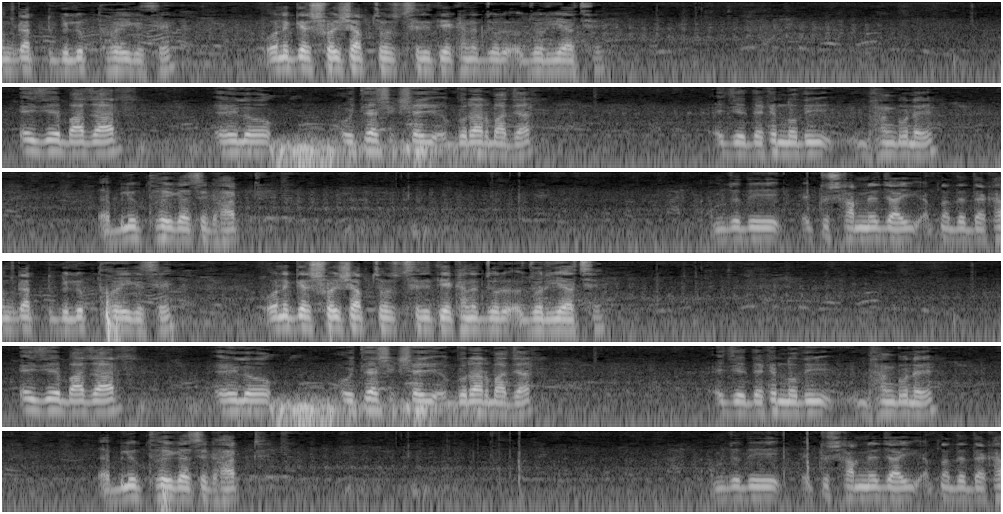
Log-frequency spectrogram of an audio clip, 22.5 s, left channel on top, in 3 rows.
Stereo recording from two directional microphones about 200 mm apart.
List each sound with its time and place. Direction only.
0.0 s a man's voice: centre (ahead or behind)
0.7 s a man's voice: 15° right (ahead or behind)
7.6 s a man's voice: centre (ahead or behind)
12.8 s a man's voice: centre (ahead or behind)
15.7 s a man's voice: 10° right (ahead or behind)
20.4 s a man's voice: 10° left (ahead or behind)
